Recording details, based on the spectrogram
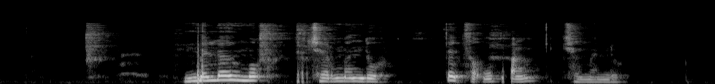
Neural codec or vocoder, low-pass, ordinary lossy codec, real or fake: codec, 16 kHz, 16 kbps, FreqCodec, smaller model; 7.2 kHz; MP3, 48 kbps; fake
